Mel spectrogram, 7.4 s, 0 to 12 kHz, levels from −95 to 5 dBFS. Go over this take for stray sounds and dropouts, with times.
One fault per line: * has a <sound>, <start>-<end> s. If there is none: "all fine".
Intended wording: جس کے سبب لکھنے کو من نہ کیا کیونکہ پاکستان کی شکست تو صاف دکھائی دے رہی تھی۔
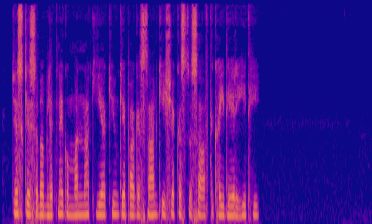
all fine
